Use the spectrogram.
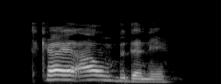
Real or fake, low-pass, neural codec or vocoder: fake; 7.2 kHz; codec, 16 kHz, 2 kbps, FreqCodec, larger model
